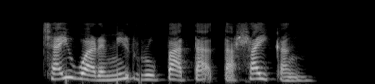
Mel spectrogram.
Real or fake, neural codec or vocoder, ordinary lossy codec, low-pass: real; none; Opus, 64 kbps; 7.2 kHz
